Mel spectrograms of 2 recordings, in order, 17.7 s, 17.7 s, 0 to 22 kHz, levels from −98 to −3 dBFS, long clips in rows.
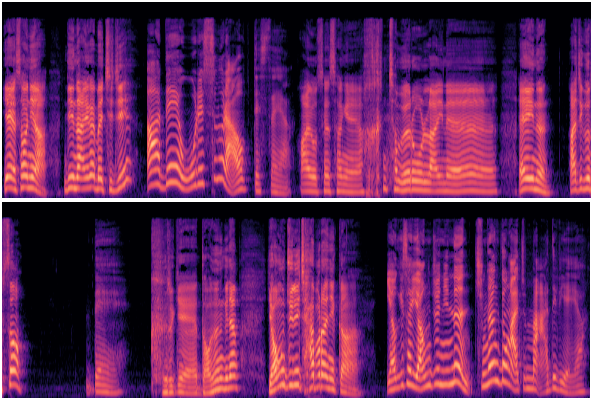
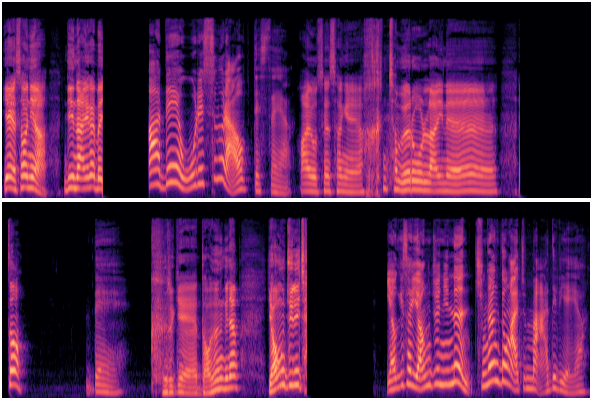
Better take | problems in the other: first | audio cutting out; at 1.5 s for 0.5 s, at 8 s for 1 s and at 13 s for 1 s

